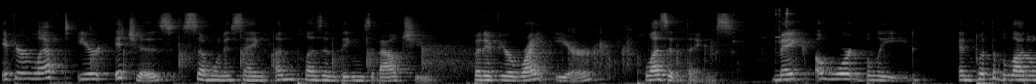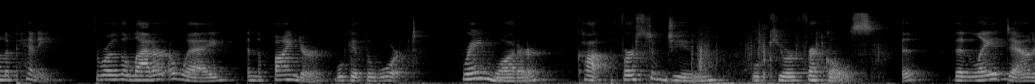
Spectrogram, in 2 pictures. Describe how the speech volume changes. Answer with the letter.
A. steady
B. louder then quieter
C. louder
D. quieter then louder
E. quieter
A.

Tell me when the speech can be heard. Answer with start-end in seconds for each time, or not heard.
0.0-20.6.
